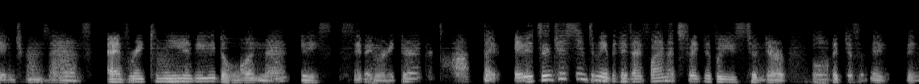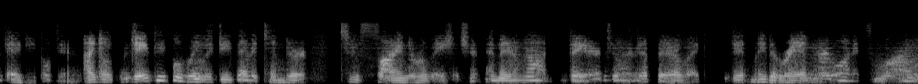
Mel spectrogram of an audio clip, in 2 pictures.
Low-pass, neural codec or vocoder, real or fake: 7.2 kHz; codec, 44.1 kHz, 0.9 kbps, DAC; fake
